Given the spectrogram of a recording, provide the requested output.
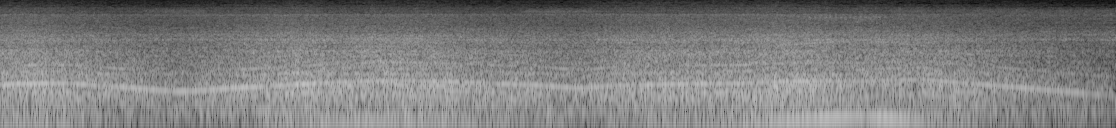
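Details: Toyota (Datsun) pickup on CNG with starting problem, fixed by adjusting gas that was running slightly lean; engine catches and runs smoothly, revs rising and falling evenly, no misfire; normal running.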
